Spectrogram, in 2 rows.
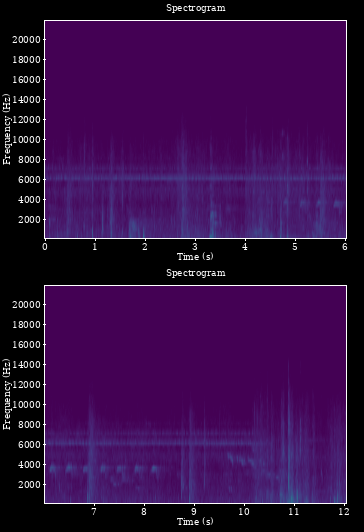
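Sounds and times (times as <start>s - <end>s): leaves rustling and crackling: 10.1s - 12.0s.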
